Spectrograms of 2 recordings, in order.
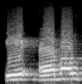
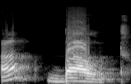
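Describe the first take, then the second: First: The first vowel sounds like 'ay'. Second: The first vowel sounds like a short 'uh'. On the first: The speaker calls it wrong. "ए अबाउट नहीं पढ़ते हैं" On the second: The speaker calls it right. "क्या पढ़ते हैं? अबाउट।"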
